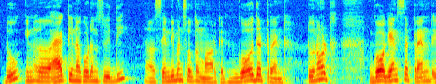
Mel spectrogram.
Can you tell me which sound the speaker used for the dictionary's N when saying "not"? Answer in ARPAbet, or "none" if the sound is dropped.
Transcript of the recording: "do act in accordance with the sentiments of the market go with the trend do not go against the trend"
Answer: N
